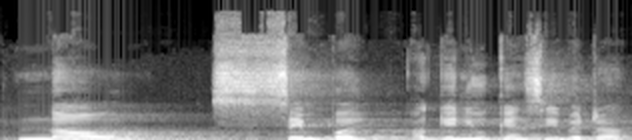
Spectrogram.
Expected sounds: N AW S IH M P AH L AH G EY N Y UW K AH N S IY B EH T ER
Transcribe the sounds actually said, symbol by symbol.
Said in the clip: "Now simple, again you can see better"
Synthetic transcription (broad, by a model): N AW S IH M P AH L AH G EY N Y UW K AH N S IY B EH T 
